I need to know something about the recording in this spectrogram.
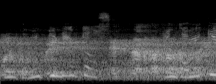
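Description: A person talking, with a steady background hum of noise beneath the voice.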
